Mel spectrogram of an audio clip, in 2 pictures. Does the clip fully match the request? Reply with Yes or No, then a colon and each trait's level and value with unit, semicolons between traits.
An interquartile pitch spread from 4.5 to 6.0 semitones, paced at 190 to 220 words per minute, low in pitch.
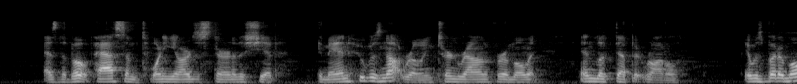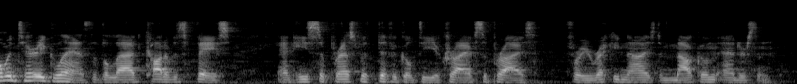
No: average, 3.4 semitones; fast, 205 wpm; low, 115 Hz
